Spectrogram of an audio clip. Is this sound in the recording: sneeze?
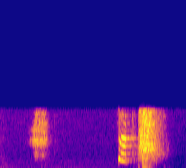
yes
